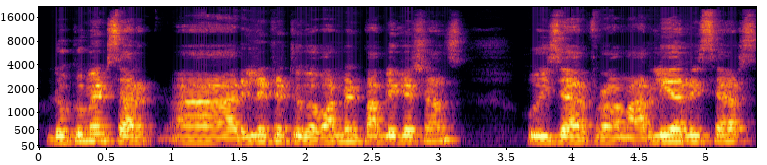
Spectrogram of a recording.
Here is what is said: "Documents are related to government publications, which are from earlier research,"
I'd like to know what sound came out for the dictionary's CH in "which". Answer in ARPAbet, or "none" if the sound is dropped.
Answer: S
